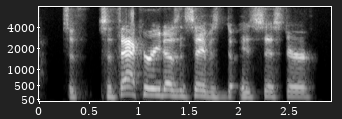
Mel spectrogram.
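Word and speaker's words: Thackery: you kind of say it like you do spookies. Every time you like to say spookies, you're like, Thackeray.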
